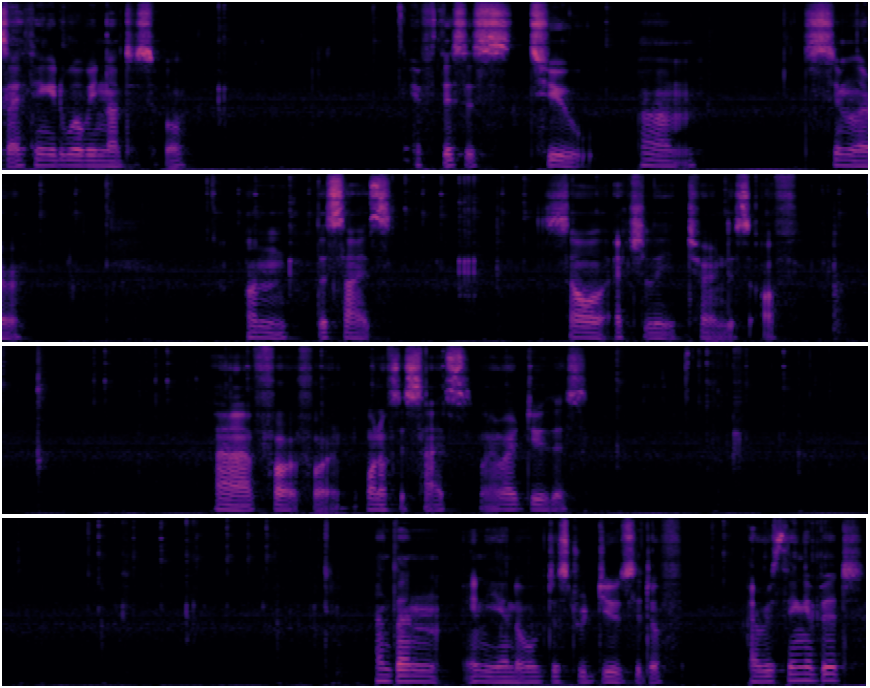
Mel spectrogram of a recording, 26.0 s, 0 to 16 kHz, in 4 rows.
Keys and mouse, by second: 0.7 a, 1.9 z, 2.9 b, 3.9 b, 5.0 z, 7.5 shift+e, 10.2 z, 10.6 b, 12.5 z, 13.3 space, 13.8 z, 14.6 z, 15.4-16.5 drag, 15.7 b, 17.4 shift+e, 18.4 Tab, 19.0 Tab, 19.7 shift+e, 20.3 Tab, 21.6 Tab, 22.0 a, 22.2 a, 23.5 shift+e, 25.1 Tab.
